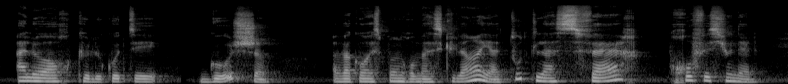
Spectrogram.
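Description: A woman's very deep, low voice at a very slow pace, with long, frequent pauses, very even loudness, and ordinary pitch variation. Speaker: podcast host and holistic coach. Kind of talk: solo podcast monologue. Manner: voice trembling while sharing personal story.

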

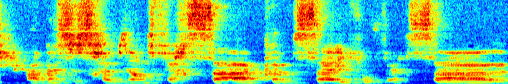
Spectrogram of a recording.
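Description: A woman talks at a fairly quick pace. There is audible room echo. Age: 30s. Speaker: speech therapist. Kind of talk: interview. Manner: hesitant, many fillers.

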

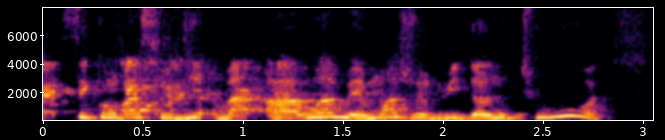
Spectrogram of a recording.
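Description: Over a quiet background, a woman with a fairly high pitch talks in a normal speaking voice, with ordinary pitch variation and a moderate pace. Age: 40s. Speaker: self-care coach. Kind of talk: casual chat. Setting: live stream.

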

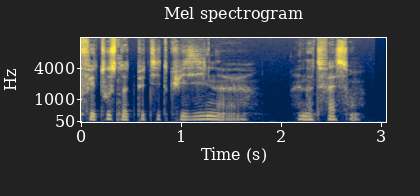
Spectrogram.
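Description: A woman speaks in a calm tone with a very deep, low pitch. The sound is dry and close, with no echo. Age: 40s. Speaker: therapist. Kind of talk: testimony.

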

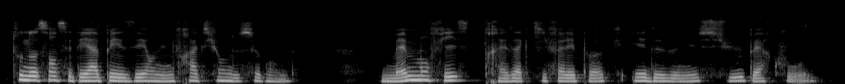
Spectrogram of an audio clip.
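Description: A woman's very deep, low voice at a very slow pace, her intonation fairly even. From France, Loiret / Sologne. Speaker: decorator and set designer. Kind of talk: reading aloud.

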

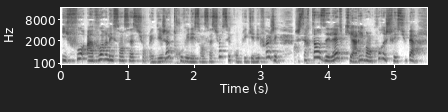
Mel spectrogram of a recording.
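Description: Somewhat breathy and fairly high, a woman's voice moves at a fairly quick pace with very wide pitch swings. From southern France, La Ciotat. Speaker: singer and vocal coach. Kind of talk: casual interview chat.

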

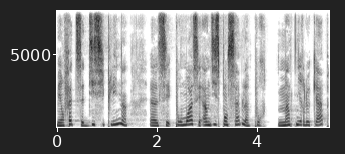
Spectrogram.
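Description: A woman's somewhat breathy voice, fairly high in pitch with a dark, mellow tone, at a fairly slow pace with ordinary pitch variation, in a dry, close sound with no echo. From Paris, France. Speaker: novelist. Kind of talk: interview.

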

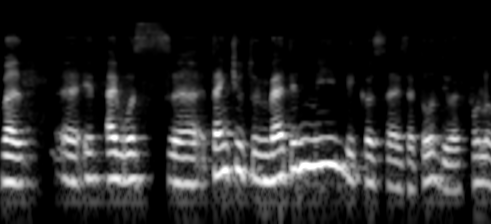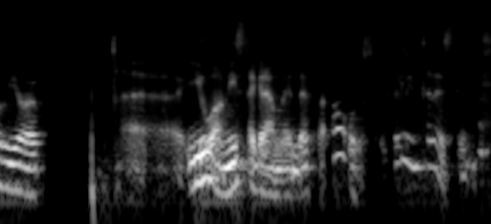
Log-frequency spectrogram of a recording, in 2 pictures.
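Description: Speaking at a moderate pace with an Italian accent, a woman with a fairly low voice shows very wide pitch swings and big swings in loudness. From Italy, Naples. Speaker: costume designer. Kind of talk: interview. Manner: halting.

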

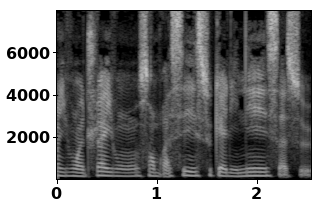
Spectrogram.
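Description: A woman with an ordinary speaking voice talks at a moderate pace and a fairly low pitch. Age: 20s. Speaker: photographer. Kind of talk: casual chat.

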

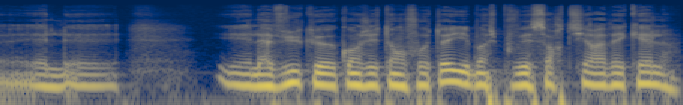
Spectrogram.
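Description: A man speaks with a dark, mellow tone. His intonation stays monotone and flat. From Paris suburbs, France. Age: 40s. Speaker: person living with multiple sclerosis. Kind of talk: testimony. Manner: halting.

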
